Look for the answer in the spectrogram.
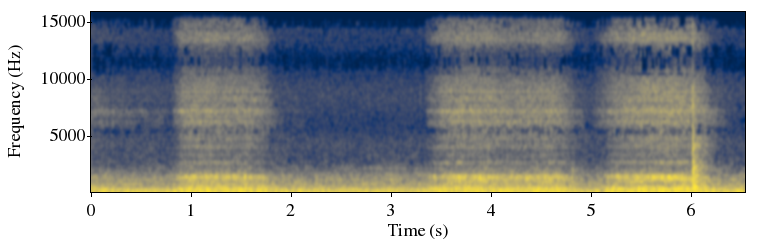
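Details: DeLonghi ECAM 23.266.B coffee machine making strange noises when drawing milk or flushing the milk tank. Repeated slurping, snorting gulps about a second long with pauses, as the milk system sucks air instead of drawing smoothly.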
